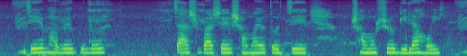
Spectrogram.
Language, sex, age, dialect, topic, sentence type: Bengali, female, 18-24, Rajbangshi, agriculture, statement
